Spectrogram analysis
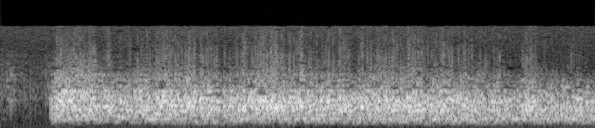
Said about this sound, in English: What was that? Lightning just struck that cloud I've been riding on.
